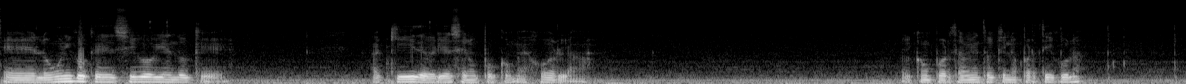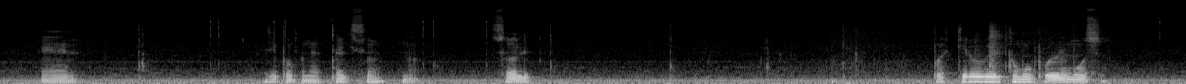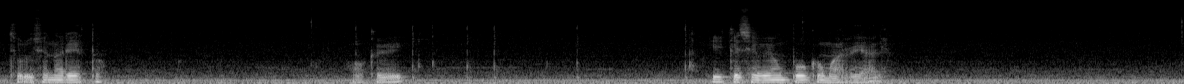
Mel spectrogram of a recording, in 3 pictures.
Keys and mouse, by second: 0.0 Escape, 0.0-8.0 drag, 11.3 click, 11.6-14.8 middle drag, 15.4-19.7 drag, 22.0-23.0 middle drag, 24.5-28.4 drag, 28.4-32.5 middle drag, 32.8-34.6 drag.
